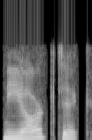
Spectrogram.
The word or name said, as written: Nearctic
